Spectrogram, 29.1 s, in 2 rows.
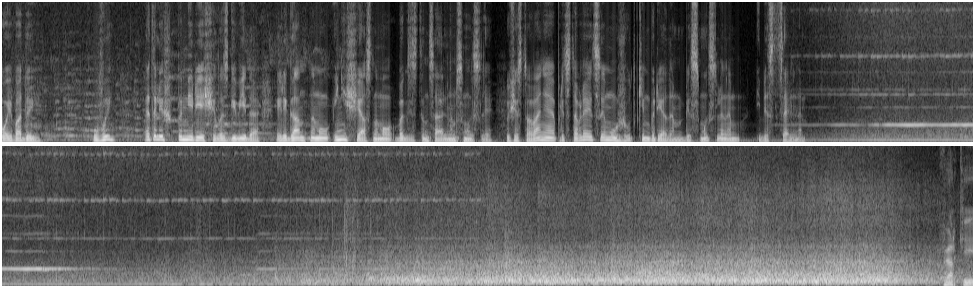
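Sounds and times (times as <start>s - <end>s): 
speech: 0.0s - 0.7s, 1.4s - 12.2s, 29.0s - 29.1s
locomotive pulling into the railway station at Chiusi on a hot August afternoon: 0.0s - 5.4s, 11.7s - 29.1s.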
